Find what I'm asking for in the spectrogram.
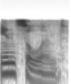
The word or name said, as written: insulant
